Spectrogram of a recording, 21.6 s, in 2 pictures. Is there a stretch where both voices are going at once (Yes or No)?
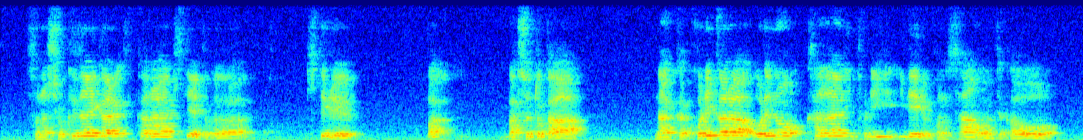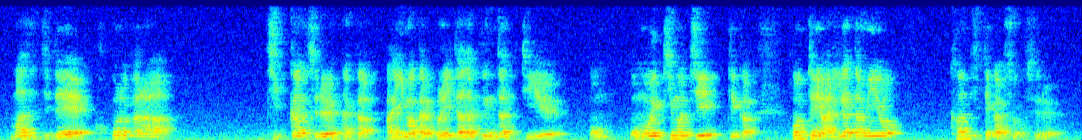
No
